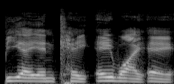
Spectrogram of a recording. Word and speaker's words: Bankaya: Yeah, well, according to CEO and co founder Mauricio Cordero, it's pronounced more Bankaya, but he breaks it down a little bit more by saying Banca Ya means bank now.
